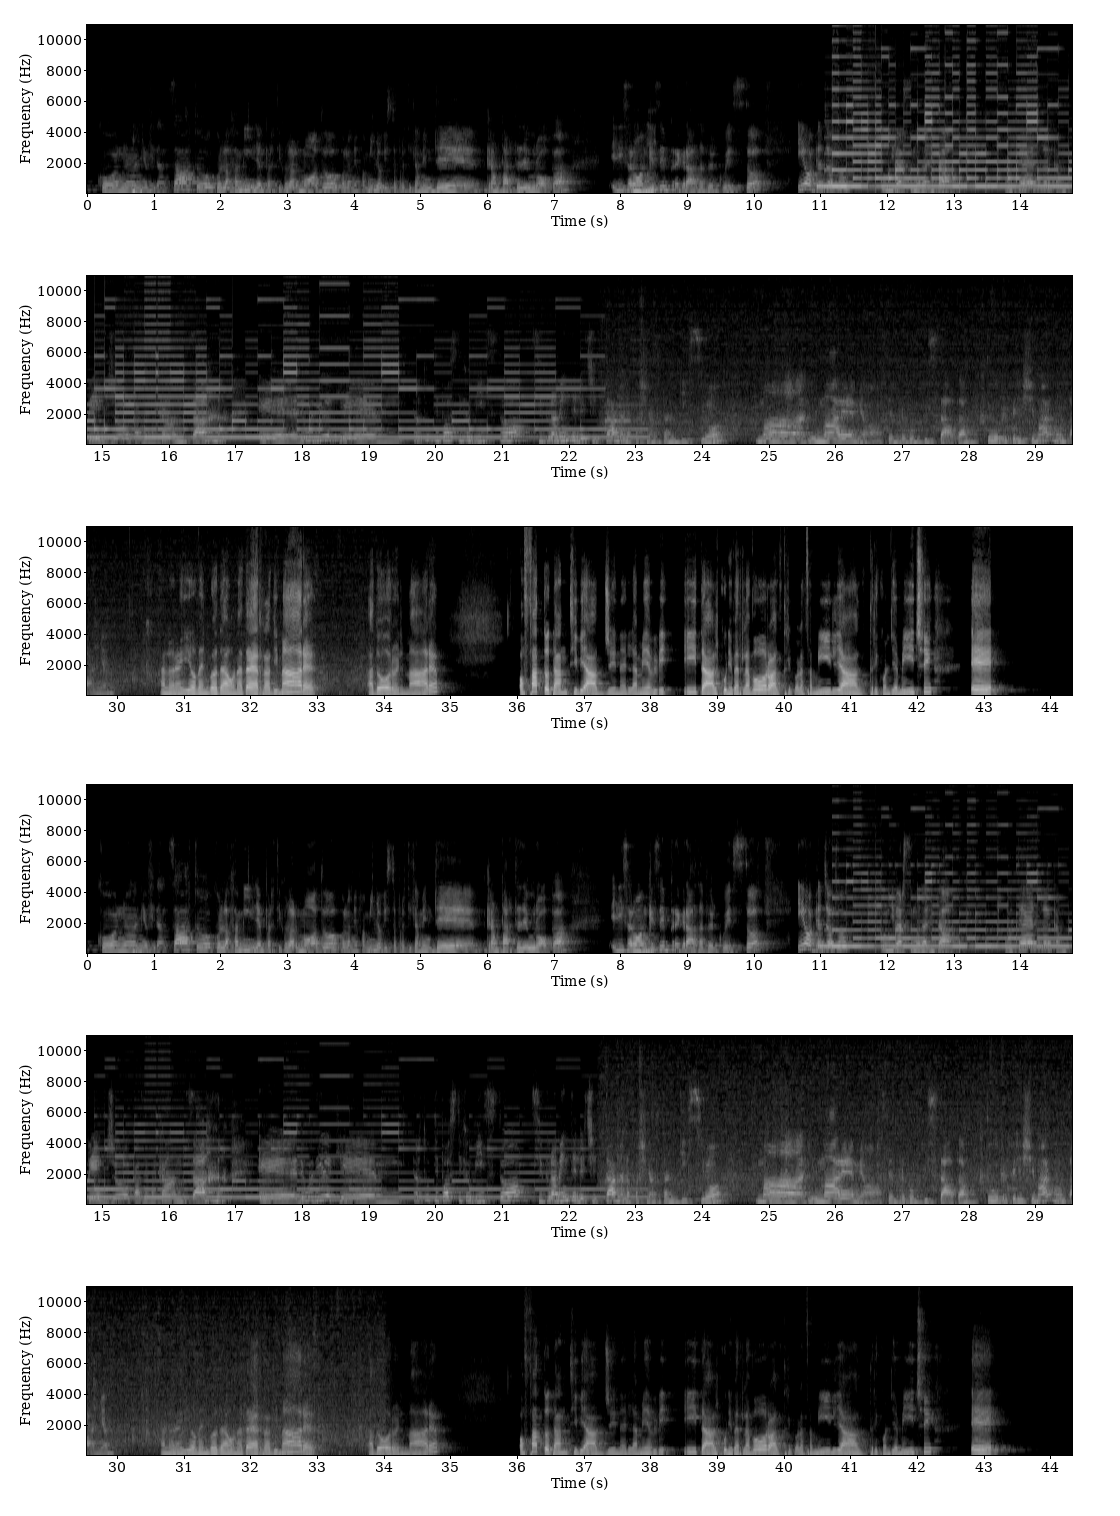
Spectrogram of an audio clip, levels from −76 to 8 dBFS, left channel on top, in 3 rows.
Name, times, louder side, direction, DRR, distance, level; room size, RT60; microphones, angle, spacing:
voice 1, 0.0-7.5 7.9-10.4 10.7-11.5 11.9-13.0 13.8-30.0, right 2 dB, 35° right, 10 dB, 1.1 m, -35 dB
voice 2, 8.2-8.6 30.7-33.0 33.8-34.8 36.0-38.2 38.5-42.4 42.8-43.1, left 7 dB, 55° left, 18 dB, 0.4 m, -26 dB
sound 1, 10.9-23.2, left 4 dB, 35° left, 0.7 m, -34 dB
sound 2, 22.4-34.0, right 2 dB, 80° right, 4.9 m, -47 dB
13.0 x 11.0 x 4.6 m, 0.83 s
head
